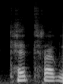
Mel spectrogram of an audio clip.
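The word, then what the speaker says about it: טית: 그 다음 단어는 자음은 테트입니다. 테트라고 읽고요. 쓰는 방법은 좀 복잡할 것 같지만 제가 연속해서 한번 써보겠습니다.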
